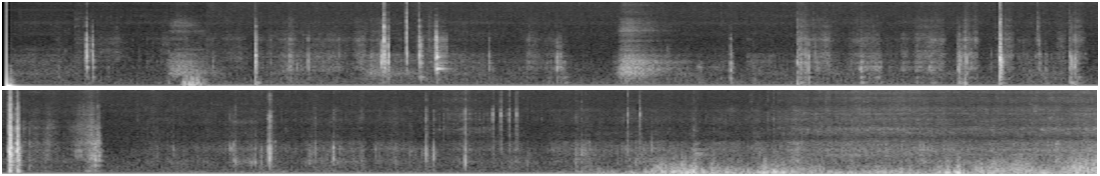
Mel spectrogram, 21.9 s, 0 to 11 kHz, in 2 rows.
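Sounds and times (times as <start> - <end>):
bike rattling over bumps: 13.3 - 21.9
tyres rolling on gravel: 13.3 - 21.9.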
